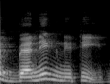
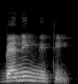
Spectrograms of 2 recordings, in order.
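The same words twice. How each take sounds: First: बेनिग्निटी slowly, syllable by syllable: be-nig-ni-ty; slow careful pronunciation. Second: Said in the usual way. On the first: Shown as a demonstration. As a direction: spell out बेनिग्निटी slowly for the class. (बेनिग्निटी धीरे-धीरे, हर अक्षर साफ़) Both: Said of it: "तो क्या पढ़ेंगे".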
